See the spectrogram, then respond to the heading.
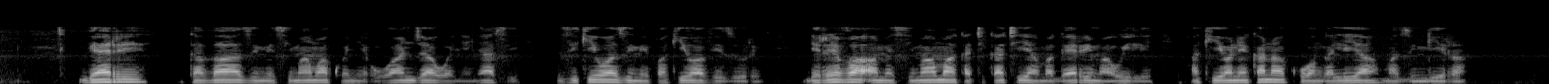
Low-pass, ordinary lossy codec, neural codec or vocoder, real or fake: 7.2 kHz; MP3, 24 kbps; none; real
